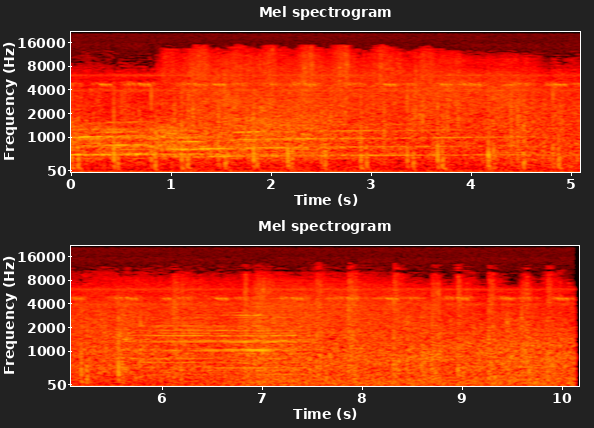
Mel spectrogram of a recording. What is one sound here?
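Footsteps run quickly over dirt and grass.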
